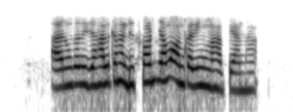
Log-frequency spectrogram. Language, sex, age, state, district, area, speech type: Santali, female, 30-45, Jharkhand, East Singhbhum, rural, conversation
